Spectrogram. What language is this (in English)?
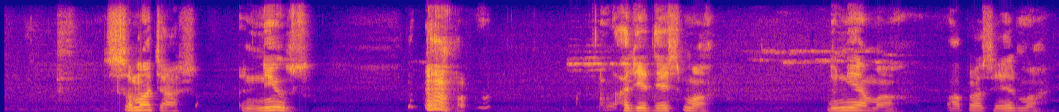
Gujarati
